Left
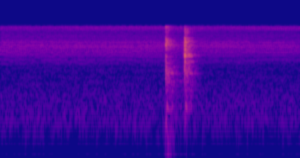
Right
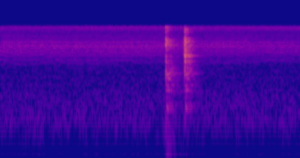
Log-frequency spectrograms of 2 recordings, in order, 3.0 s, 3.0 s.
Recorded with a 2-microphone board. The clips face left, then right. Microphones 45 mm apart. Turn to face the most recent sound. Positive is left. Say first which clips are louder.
# left 2 dB
turn(degrees=10)  # may be behind; listen again after turning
